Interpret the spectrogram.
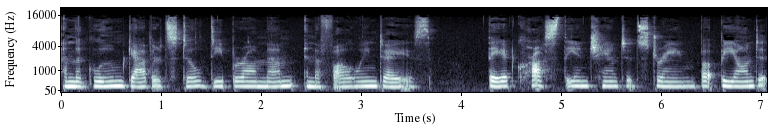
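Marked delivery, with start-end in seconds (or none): none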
